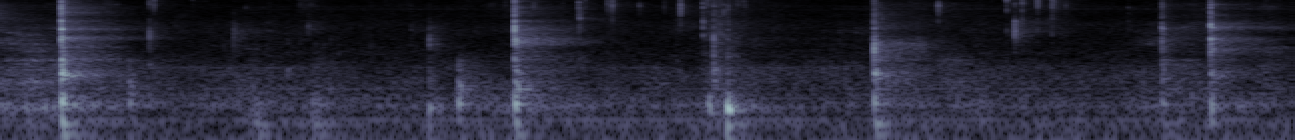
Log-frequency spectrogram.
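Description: Metal spoon stirring yogurt with granola and fruit in a bowl: soft squelches and a handful of light clicks of the spoon against the bowl, the sharpest about a third of a second in.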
